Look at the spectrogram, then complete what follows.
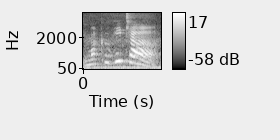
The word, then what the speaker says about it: Makuhita: Makuhita. Is that how you pronounce it? I Yep. never knew. Makuhita! It's phonetic. Phonetic.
